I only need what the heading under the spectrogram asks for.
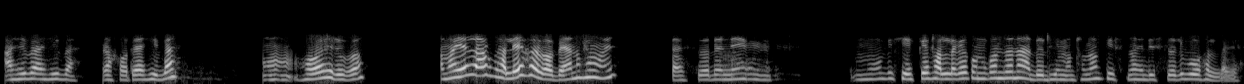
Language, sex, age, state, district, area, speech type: Assamese, female, 30-45, Assam, Majuli, urban, conversation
